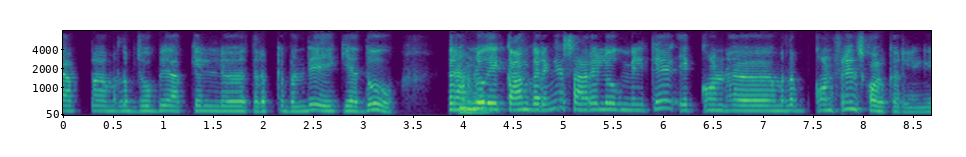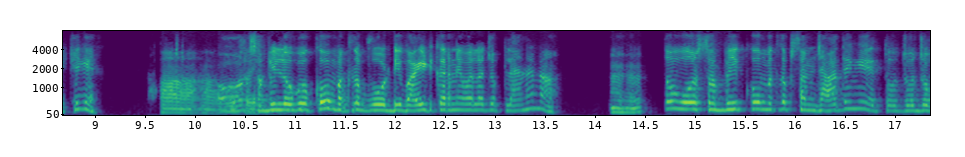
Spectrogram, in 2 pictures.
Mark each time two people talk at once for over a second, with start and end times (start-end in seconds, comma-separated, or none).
none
